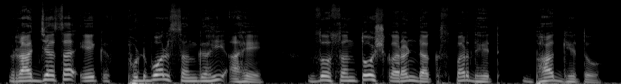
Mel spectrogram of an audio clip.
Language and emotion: Marathi, neutral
